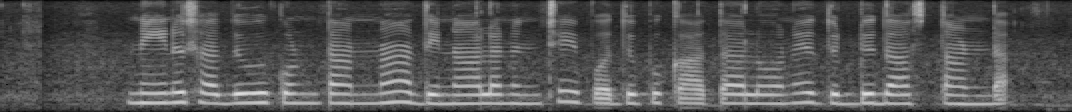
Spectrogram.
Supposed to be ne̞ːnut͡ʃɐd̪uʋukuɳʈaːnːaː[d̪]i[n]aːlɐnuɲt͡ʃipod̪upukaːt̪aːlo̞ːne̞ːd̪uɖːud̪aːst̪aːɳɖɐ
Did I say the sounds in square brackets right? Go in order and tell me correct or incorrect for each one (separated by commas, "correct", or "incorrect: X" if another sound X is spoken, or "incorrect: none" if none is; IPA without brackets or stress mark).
correct, correct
